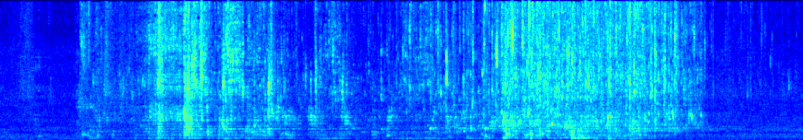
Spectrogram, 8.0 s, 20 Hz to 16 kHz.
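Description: A 2004 Kohler Highline toilet with the Ingenium flush system flushing: water rushes into the bowl and swirls down the drain, starting about a second in and dying down about seven seconds in.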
